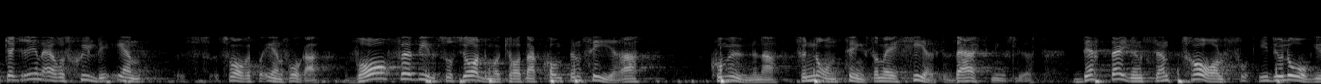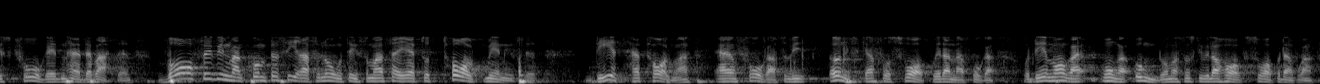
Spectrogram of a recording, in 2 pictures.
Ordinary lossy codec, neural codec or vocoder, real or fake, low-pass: none; none; real; 3.6 kHz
